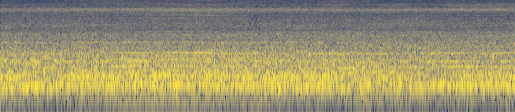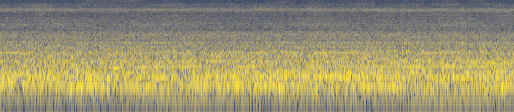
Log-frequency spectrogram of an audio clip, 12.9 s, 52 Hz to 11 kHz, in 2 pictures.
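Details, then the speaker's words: 1993 Rainbow D4C SE canister vacuum running after all its bearings were replaced. An even, steady motor rush with no rumble, rattle or warble: normal running, and the bearings sound smooth and healthy. "I have never heard this particular machine sound as good as it does. So really happy that the bearings are all freshened up."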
